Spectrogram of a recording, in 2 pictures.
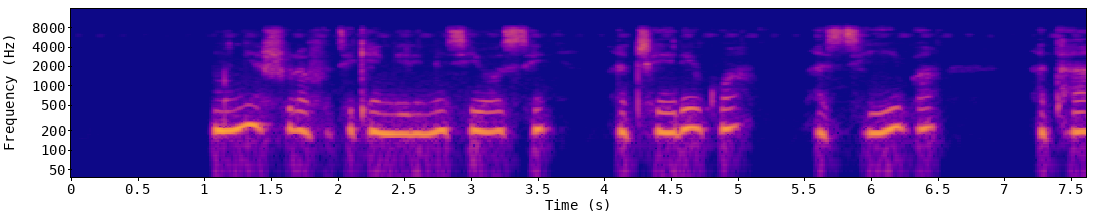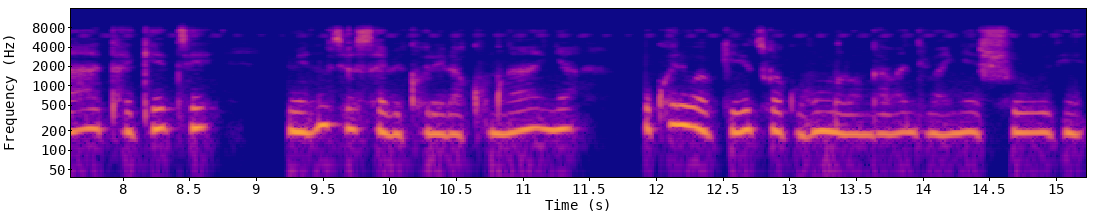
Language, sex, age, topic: Rundi, female, 25-35, education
